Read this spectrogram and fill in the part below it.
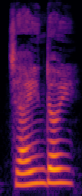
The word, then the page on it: cayiñ-doyiñ: apatani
